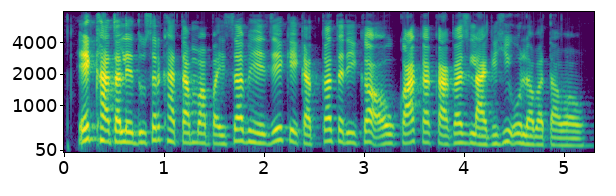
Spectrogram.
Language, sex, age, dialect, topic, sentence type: Chhattisgarhi, female, 36-40, Central, banking, question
